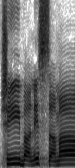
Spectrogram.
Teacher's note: زبر ہے اور اس کے بعد نون کے نیچے زیر ہے تو اس نون کے نیچے جو زیر ہے نا اسے ہم سین کے ساتھ ملا دیں گے اسے پڑھیں گے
